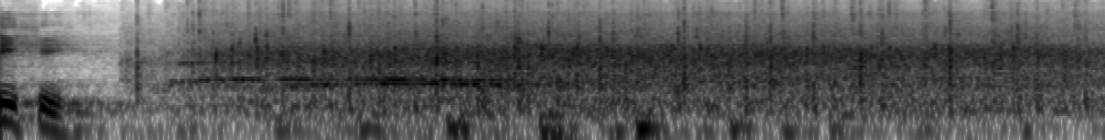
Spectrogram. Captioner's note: audience applauding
